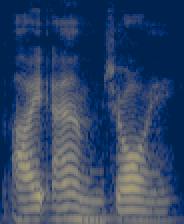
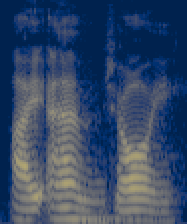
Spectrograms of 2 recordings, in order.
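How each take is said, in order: No difference in how they are said.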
